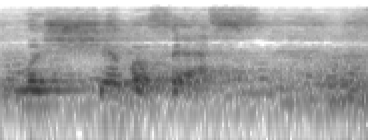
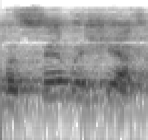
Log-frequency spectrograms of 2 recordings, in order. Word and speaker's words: Mephibosheth: So just repeat after me. Fib, O, Sheth. Careful with that last syllable. Okay. Fib, O, Sheth. Let's put it all together. Mephibosheth. Very strong temptation. I want to say Mephibosheth. That would be untrue. It's Mephibosheth.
